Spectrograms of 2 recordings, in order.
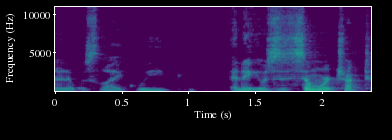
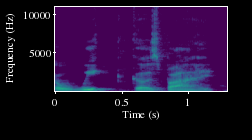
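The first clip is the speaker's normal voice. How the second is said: ordinary talk, nothing marked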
